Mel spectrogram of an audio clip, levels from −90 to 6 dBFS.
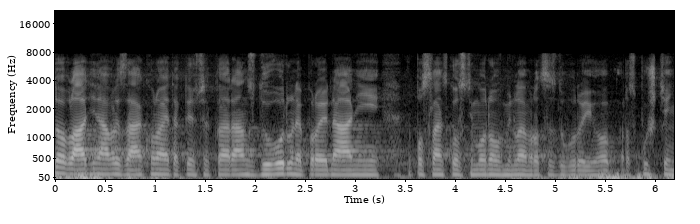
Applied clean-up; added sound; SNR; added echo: none; Wind; 8 dB; none.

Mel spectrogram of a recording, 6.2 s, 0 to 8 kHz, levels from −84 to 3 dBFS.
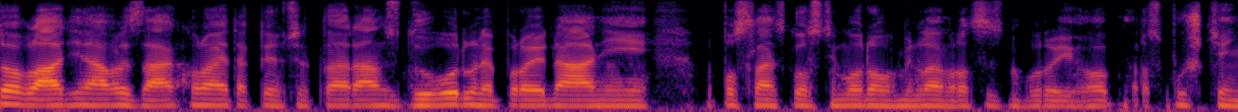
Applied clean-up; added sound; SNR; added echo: neural diffusion model UNIVERSE++.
